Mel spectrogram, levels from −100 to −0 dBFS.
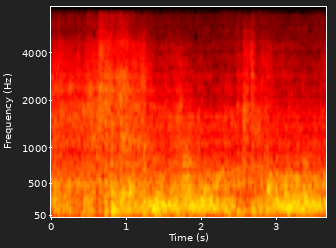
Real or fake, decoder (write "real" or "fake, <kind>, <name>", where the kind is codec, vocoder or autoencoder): fake, codec, ZipCodec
